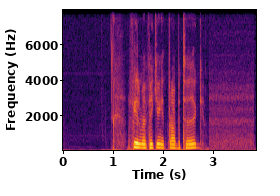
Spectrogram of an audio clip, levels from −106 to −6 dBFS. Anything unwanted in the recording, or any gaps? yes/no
no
